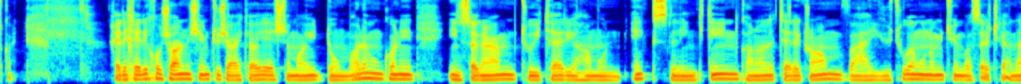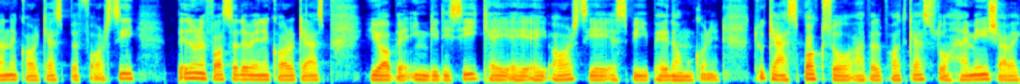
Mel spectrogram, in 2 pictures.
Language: Persian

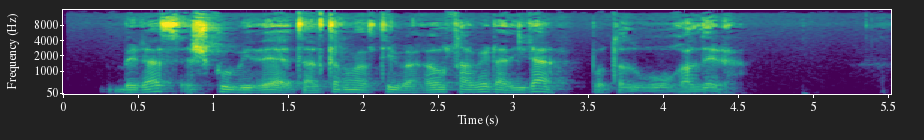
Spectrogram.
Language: Basque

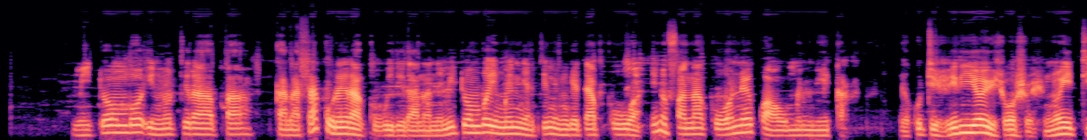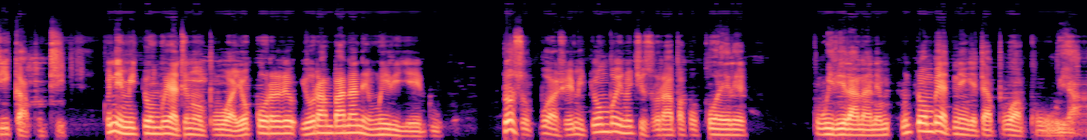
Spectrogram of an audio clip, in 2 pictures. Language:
Ndau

